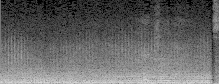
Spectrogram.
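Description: Helicopter flying overhead, a loud steady drone of engine and rotor.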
